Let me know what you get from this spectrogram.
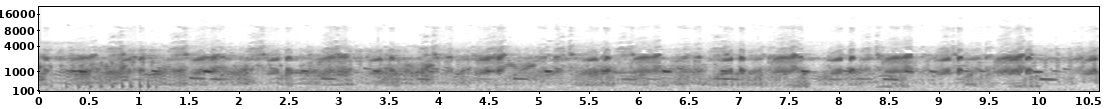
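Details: Many frogs croaking together in a continuous rattling chorus, pulsing rhythmically, with scattered short whistled notes rising above the mass of calls.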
